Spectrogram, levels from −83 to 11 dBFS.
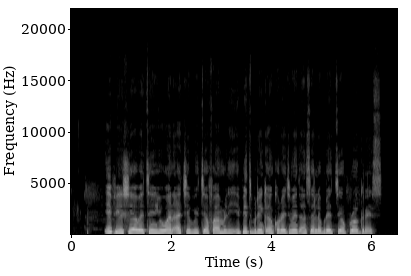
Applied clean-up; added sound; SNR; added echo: none; none; none; none.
